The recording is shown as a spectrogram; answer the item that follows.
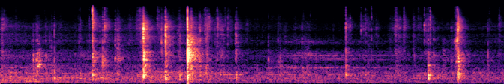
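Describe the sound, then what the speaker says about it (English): Game cards are shuffled from a deck in soft, irregular riffling clicks and snaps, faint and close, with short crisp bursts scattered over a few seconds and no talking. "discard this and shuffle."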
